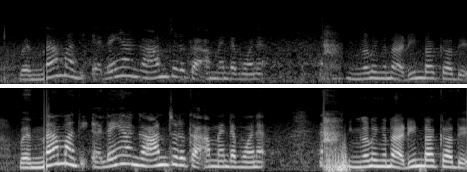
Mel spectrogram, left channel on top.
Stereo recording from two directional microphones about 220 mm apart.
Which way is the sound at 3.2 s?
50° right (ahead or behind).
